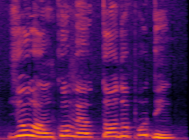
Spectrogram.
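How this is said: The voice falls calmly at the end. It affirms a fact. "ela é uma frase que está com sentido de afirmação"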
